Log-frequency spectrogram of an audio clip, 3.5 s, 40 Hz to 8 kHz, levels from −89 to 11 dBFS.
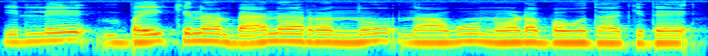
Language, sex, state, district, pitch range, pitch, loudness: Kannada, male, Karnataka, Bangalore, 145-165 Hz, 155 Hz, -16 LUFS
